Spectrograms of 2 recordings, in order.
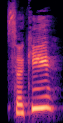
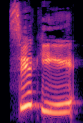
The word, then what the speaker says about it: Suki: Suki? How do I always get her name wrong? Yes. No, you almost call you. her... Yeah, I know. But usually when you're saying it sounds like you're saying Snooki.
